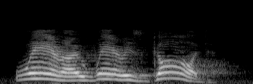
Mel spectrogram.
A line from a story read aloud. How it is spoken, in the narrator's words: His whole body trembled as he wailed into the nebulous night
